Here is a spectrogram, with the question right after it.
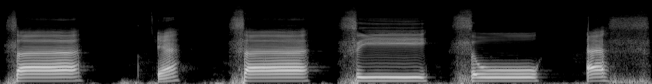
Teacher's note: kalau huruf sa, dia mengalir suara plus dia juga sifatnya adalah hams, bukan jahar. Hams itu artinya mengalir nafas.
